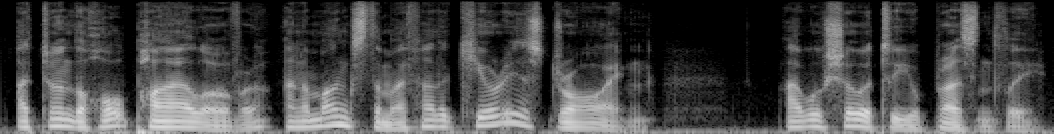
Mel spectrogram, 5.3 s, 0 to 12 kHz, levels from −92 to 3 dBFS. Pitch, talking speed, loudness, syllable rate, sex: 105 Hz, 240 wpm, -19 LUFS, 6.6 syllables/s, male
